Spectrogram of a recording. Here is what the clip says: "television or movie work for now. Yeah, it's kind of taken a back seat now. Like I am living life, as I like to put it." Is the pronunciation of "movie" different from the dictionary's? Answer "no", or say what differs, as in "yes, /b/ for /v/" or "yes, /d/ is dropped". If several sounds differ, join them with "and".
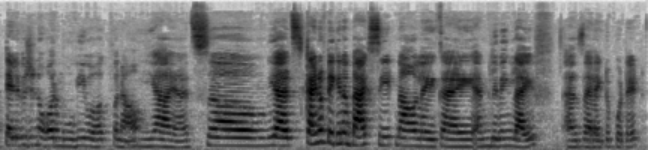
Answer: no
